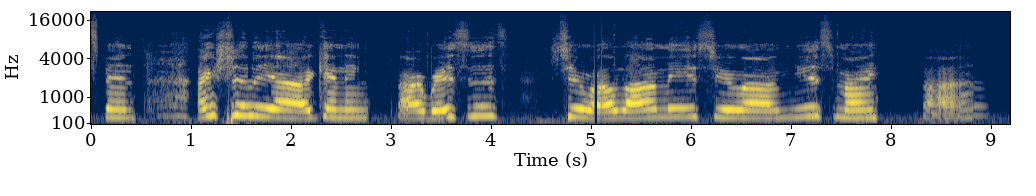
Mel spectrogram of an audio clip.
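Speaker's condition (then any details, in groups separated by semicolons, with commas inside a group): ALS; onset in pinky finger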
